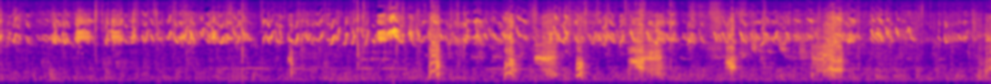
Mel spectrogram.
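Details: Several mini chickens cluck at scattered moments, sparse at first and then busier in the second half with quick, uneven clucks, while constant high-pitched chirping from other birds runs underneath.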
